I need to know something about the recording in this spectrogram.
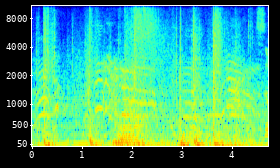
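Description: Heavy punches and kicks land with sharp thuds.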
